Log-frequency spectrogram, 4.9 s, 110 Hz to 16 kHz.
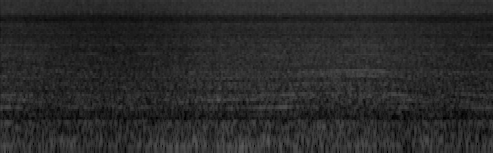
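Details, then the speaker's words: Workhorse W22/W24 chassis 8.1 Vortec with an aftermarket fan clutch, warming at 137 degrees: steady, even idle with no fan roar, fan barely turning, clutch disengaged as expected; it only locked up near 225 degrees. "so at 137 degrees it's like the fans barely turning which i guess would be normal"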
